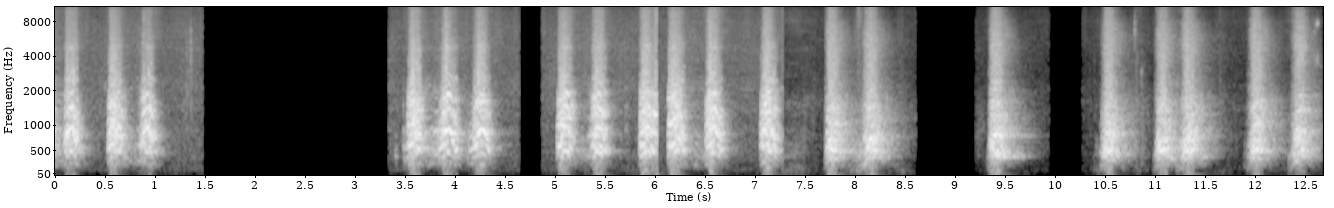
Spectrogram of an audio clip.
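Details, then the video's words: A compilation of dogs of various breeds, large and small: volleys of sharp, repeated barks in runs of two to four, with one pause near the start, on a clean silent background. "51 Cachorros Latindo - Som de Latido de Cachorros Variados"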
